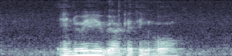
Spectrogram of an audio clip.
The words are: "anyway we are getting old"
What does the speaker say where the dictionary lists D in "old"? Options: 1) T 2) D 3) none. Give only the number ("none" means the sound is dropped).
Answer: 3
